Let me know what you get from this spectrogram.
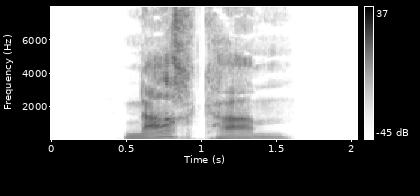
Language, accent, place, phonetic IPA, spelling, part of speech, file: German, Germany, Berlin, [ˈnaːxˌkaːm], nachkam, verb, De-nachkam.ogg
- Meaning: first/third-person singular dependent preterite of nachkommen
